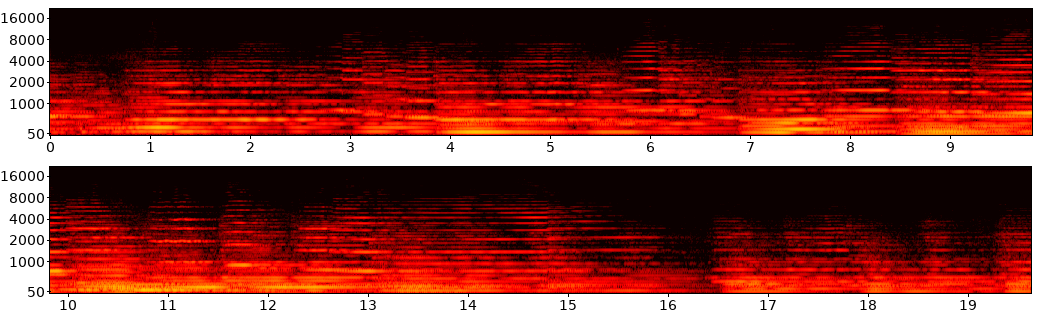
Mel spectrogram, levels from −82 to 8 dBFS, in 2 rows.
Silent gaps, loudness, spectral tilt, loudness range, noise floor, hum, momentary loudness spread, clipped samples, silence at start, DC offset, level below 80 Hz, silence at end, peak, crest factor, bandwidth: none; -32 LUFS; -7 dB/octave; 10 LU; -51 dBFS; none; 14 LU; under 0.1%; 0 s; under 0.1%; -46 dBFS; 0 s; -16 dBFS; 16 dB; 12.5 kHz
